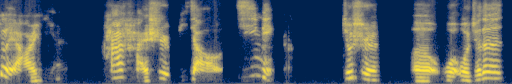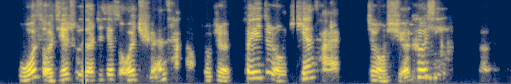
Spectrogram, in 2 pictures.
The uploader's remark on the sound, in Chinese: 本期为螺旋下降初期探索性质的一集节目，当时主播对于如何录制、制作、剪辑播客都是一窍不通，故标识为「全损音质」。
